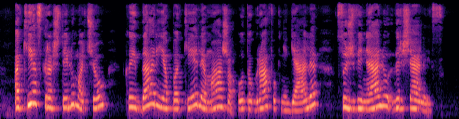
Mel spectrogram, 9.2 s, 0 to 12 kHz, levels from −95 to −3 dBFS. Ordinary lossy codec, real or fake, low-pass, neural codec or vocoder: MP3, 64 kbps; real; 10.8 kHz; none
